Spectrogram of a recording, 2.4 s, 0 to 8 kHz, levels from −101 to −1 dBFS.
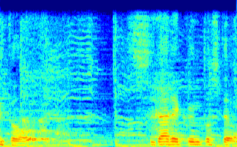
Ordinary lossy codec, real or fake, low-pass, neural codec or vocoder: none; real; 7.2 kHz; none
